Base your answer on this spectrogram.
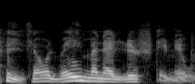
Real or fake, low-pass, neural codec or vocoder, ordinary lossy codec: real; 14.4 kHz; none; none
